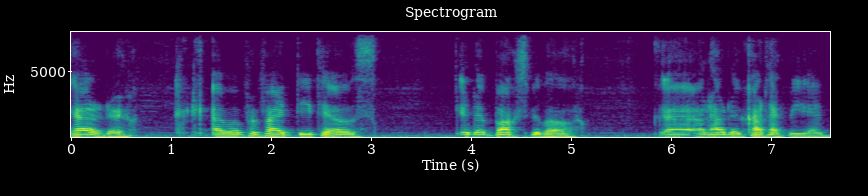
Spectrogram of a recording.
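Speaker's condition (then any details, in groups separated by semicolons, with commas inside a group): Muscular dystrophy, Duchenne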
